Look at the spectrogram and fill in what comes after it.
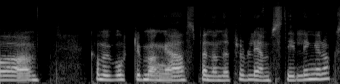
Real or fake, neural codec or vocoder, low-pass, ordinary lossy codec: fake; vocoder, 48 kHz, 128 mel bands, Vocos; 19.8 kHz; Opus, 16 kbps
